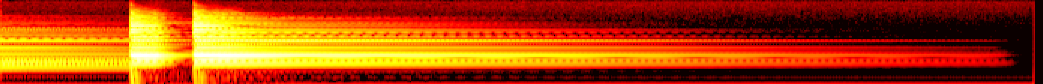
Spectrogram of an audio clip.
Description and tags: Piano Jazz Chords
